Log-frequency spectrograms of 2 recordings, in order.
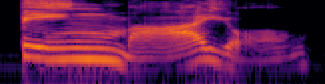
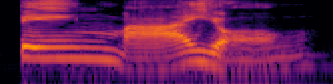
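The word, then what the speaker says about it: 兵马俑: Let's start with the Terracotta Warriors, or in Mandarin Chinese, you pronounce this as Bing Ma Yong, Bing Ma Yong, Bing Ma Yong.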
